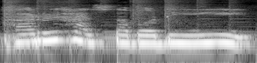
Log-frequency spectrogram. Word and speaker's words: พฤหัสบดี: อ่าน ว่า พฤติกรรม มฤตยู อ่าน ว่า มฤตยู พฤหัสบดี อ่าน ว่า พฤหัสบดี หรือ อาวิ หาด สะ บอ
